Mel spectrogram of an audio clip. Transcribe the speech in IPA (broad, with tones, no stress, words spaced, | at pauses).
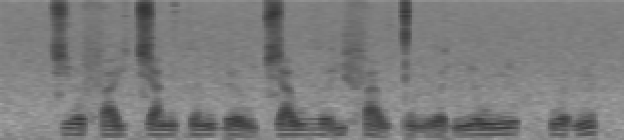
t͡ɕɨ˧ə̯ fa˨˦jt͡ɕa˧nkə˨˦n ɗə˨˩wt͡ɕa˧w ɣə̰˧˥jfa˧˩w t̪ə̰˧˨nlə̰˧˨j ɲə˧wɲo˦˥k̚hwə̰˧˥n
